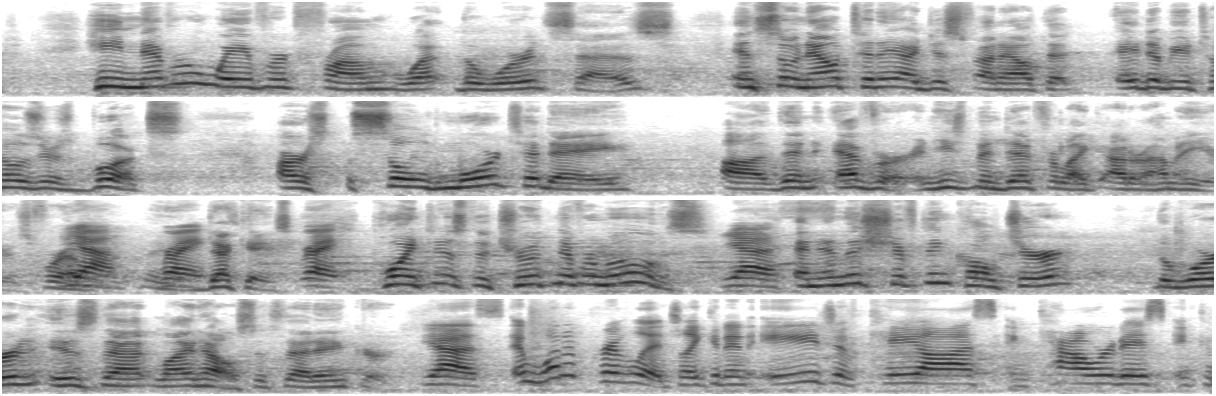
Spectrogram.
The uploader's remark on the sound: sits down at the NRB Conference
